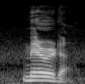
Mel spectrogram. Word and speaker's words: Merida: how do you pronounce her name? Merida? – Merida? – Merida. – Yeah.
